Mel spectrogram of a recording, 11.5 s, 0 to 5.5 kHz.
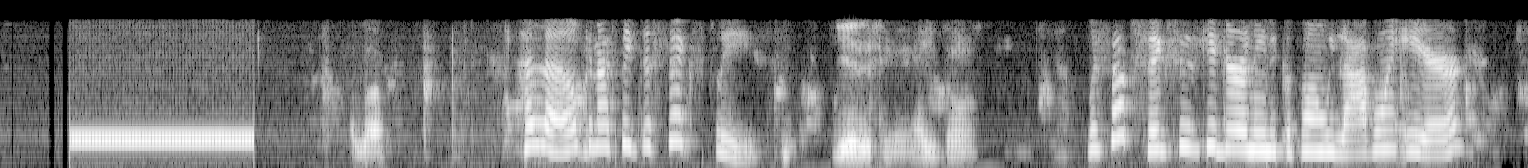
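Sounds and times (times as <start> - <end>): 
phone ringback tone during an outgoing call to an on-air show: 0.5 - 1.9
speech: 2.7 - 3.0, 3.9 - 7.4, 8.2 - 11.2.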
